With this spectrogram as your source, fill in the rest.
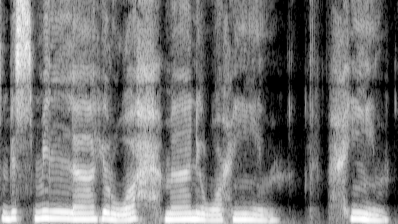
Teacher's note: So before the silent letters, if the second last letter is your madda letter, then instead of one alif you will stretch up to 3 alif by applying the rule of madde arid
